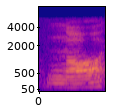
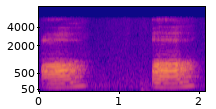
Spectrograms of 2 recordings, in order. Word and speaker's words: 我: We have ngõ. Hold on for a second. Okay, so here we have ngõ. Ngõ is an NG sound, right?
